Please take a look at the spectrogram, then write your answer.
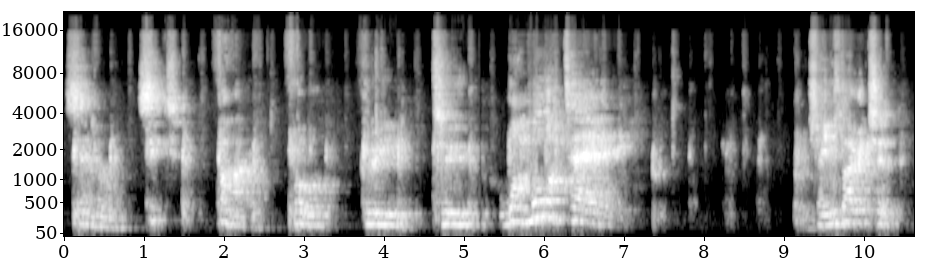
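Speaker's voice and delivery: loud barked count; sharp martial arts commands. Acted. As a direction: count it out like a dojo drill. Karate warm-up count.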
